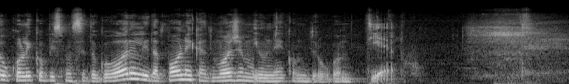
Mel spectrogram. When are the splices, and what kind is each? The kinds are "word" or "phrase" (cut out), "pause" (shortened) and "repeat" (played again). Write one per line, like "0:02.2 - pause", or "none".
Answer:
0:02.5 - word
